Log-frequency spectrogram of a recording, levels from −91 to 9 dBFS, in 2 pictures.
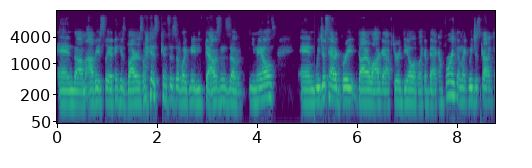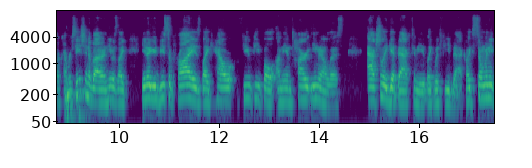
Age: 20-39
